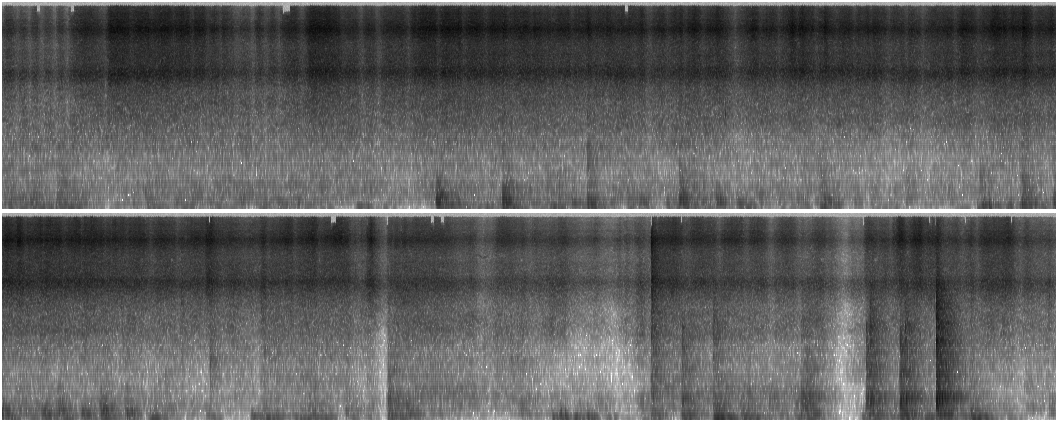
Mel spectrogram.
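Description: A shower is scrubbed clean in a sweeping S pattern across its surfaces, with continuous close rubbing and brushing strokes that surge and pause irregularly, with no voices.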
